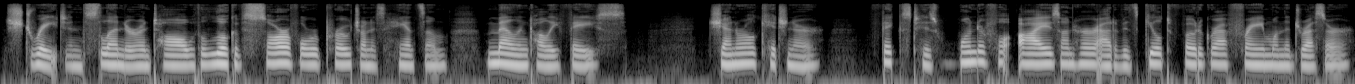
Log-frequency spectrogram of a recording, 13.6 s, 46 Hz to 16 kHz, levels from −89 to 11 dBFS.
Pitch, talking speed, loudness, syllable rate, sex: 180 Hz, 145 wpm, -20 LUFS, 4.6 syllables/s, female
